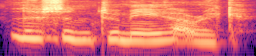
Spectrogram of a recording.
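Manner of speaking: a touch of a sigh, pleading; sighing plea. Acted. Christine sighing as she pleads with Eric. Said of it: "sighed the girl".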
